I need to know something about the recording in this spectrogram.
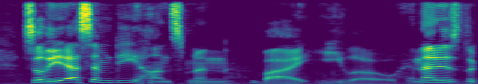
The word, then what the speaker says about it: yloh: that's good the so the SMD Huntsman by ELO and that is the correct way to pronounce it right that is correct actually a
